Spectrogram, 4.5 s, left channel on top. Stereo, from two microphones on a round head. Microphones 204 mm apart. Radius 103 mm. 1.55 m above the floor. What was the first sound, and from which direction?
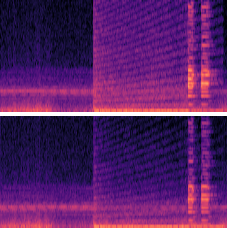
A car horn, 65° left (ahead or behind).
